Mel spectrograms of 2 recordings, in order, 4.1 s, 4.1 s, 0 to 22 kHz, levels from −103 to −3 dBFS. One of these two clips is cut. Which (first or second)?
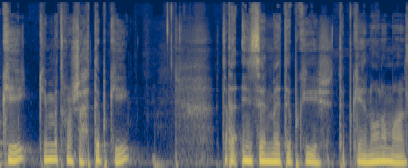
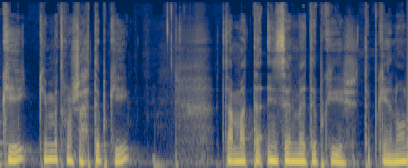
first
